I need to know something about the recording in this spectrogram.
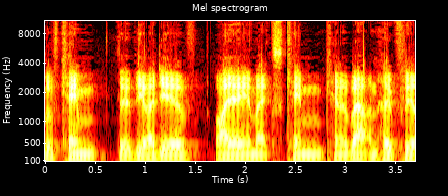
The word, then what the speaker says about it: IAMX: of philosophy the it's it's pronounced I am X so I am Mr X so today you are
